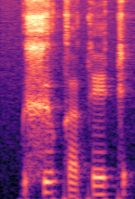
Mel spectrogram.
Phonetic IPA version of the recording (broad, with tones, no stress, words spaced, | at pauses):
xʲo˦kɐ˨k e˦k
